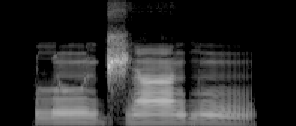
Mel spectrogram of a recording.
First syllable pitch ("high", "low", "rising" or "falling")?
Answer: high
